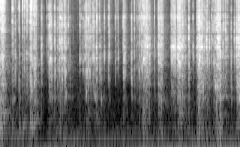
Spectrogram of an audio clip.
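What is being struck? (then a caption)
Nylon hook-and-loop fastener tape. A white nylon hook-and-loop (Velcro) strip is held up close under red lighting while fingers slowly rip its halves apart, with the audio slowed down. The result is a dense, bright crackling tear made of rapid rough bursts with almost no low end, pausing briefly between pulls.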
